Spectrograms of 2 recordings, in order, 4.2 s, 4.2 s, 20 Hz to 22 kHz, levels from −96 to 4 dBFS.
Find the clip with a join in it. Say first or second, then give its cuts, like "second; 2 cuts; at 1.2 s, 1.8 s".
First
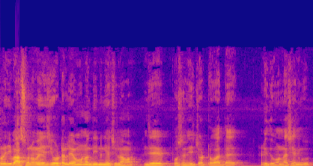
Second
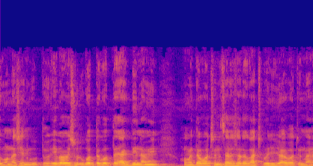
first; 1 cut; at 1.8 s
